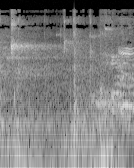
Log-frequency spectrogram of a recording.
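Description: A ball is kicked hard in a large echoing hall.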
